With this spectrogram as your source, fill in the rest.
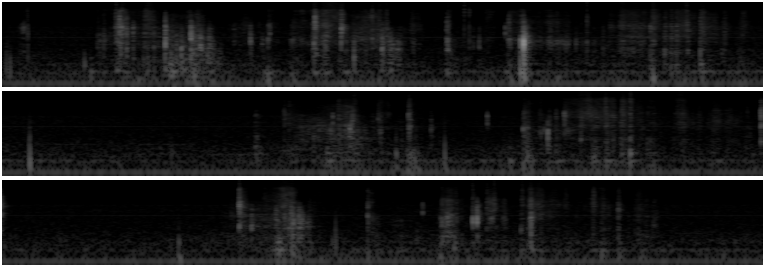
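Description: Paper pages rustle and flap as they are turned.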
